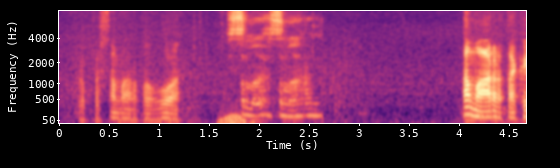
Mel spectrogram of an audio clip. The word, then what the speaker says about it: Самара: А, Самара как читается? Подожди. Где-то вот про Самару был. Во. Самара.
